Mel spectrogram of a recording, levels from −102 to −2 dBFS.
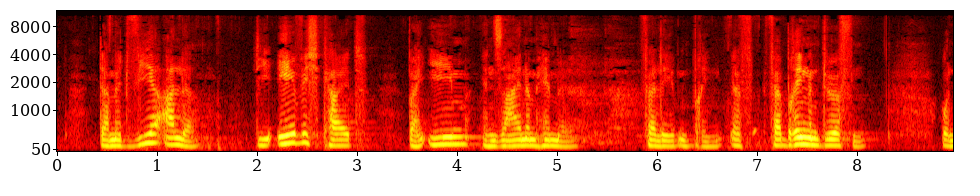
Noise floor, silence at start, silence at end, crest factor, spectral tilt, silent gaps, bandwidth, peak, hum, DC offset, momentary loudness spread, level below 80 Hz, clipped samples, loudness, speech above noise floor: -54 dBFS; 0.4 s; 0 s; 18 dB; -7 dB/octave; none; 11 kHz; -10 dBFS; none; under 0.1%; 15 LU; -68 dBFS; under 0.1%; -28 LUFS; 27 dB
